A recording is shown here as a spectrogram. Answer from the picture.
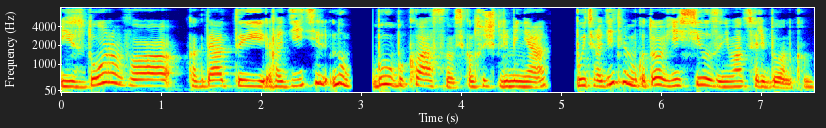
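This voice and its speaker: Lively intonation and very even loudness mark a woman's fairly high voice with a dark, mellow tone. She talks at a fairly quick pace on a very clean recording with a silent background. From small town in Tver region, Russia. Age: 30s. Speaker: PR director. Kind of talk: interview.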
